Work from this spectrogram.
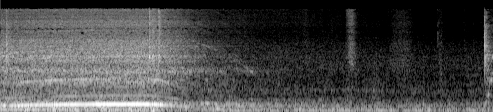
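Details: Mixer grinder motor after repair of dead unit with worn part replaced: spins up to an even, steady hum for about two seconds then winds down smoothly, no sparking crackle or grinding; normal running.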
